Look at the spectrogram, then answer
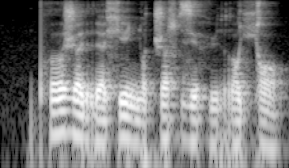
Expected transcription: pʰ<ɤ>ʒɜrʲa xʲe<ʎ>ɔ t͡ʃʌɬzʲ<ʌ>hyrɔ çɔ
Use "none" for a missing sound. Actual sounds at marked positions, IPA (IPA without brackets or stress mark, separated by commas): ɤ, ɲ, ʌ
